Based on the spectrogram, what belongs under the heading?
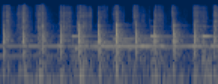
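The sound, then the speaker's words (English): Quick, evenly spaced chopping taps, like the side of a hand striking a tabletop, as someone pretends to chop vegetables with the side of the hand, about a dozen in a steady rhythm, with faint sustained tones humming underneath. “So let's practice chopping with the side of our hand on the count of three.”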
